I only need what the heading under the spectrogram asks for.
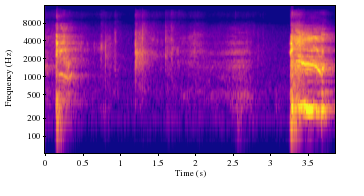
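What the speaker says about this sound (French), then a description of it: "ça tousse, j'espère que vous allez bien, vous n'êtes pas malade" A person coughs in a quiet room, three separate bursts, the last one loudest and closest.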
